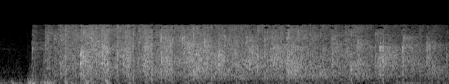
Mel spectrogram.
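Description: An audience in the memorial hall at the site of the First National Congress of the Communist Party of China breaks into applause to welcome a Party history expert, after a brief quiet moment, a dense, steady crackle of many hands clapping that holds fairly loud throughout and fades slightly toward the end.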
